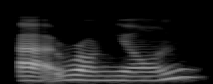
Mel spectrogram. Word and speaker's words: rognon: So examples are beignet, which again is ET as the A sound, and then rognon, which has that GN and Y sound, nia sound.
